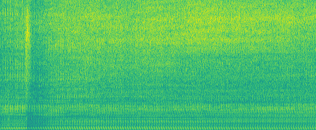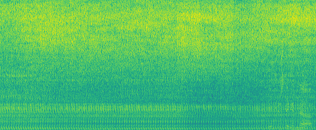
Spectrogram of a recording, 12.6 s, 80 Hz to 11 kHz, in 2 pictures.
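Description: Haskel 55808 nitrogen gas booster system with its compressor running, a steady loud mechanical drone with a pulsing hum and faint hiss throughout, and a person speaking over it.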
